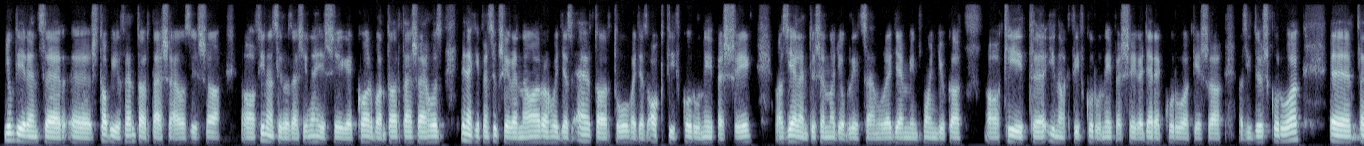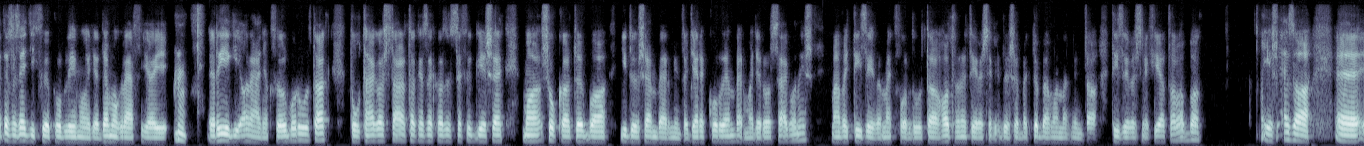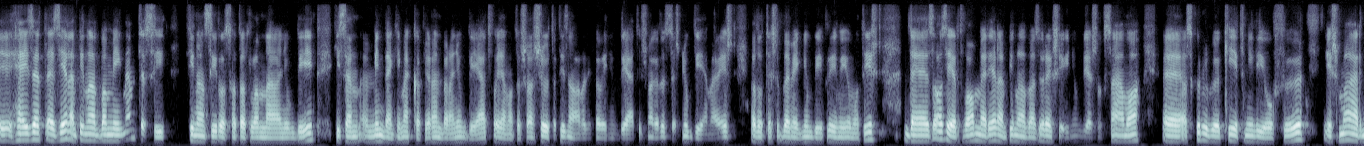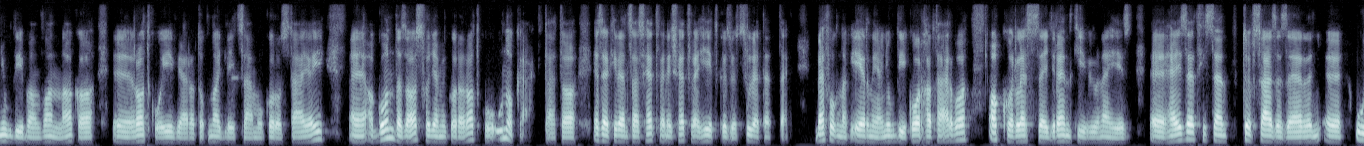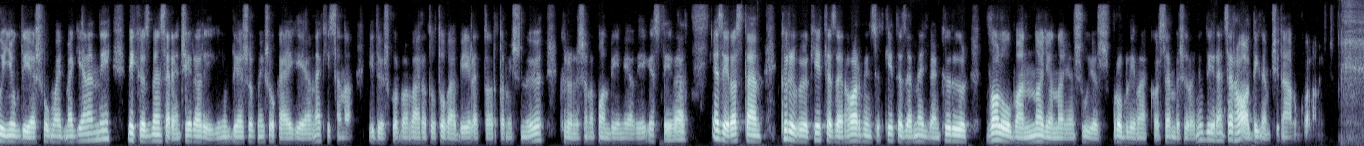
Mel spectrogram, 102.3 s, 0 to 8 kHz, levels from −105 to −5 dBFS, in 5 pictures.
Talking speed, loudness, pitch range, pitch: 125 wpm, -24 LUFS, 95-115 Hz, 105 Hz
